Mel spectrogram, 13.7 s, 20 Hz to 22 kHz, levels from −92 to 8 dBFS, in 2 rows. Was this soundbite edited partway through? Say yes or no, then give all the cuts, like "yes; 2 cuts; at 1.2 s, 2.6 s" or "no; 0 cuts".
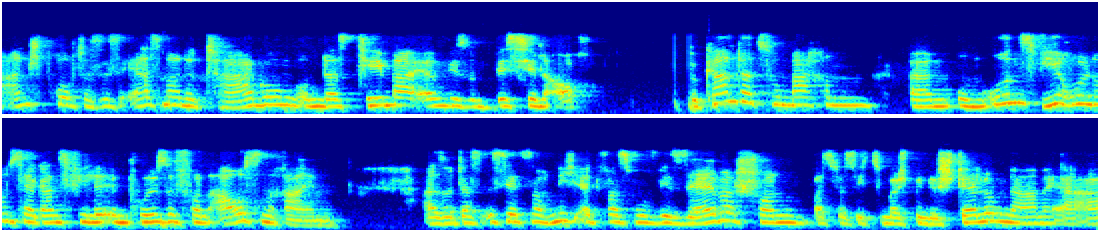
yes; 1 cut; at 5.6 s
